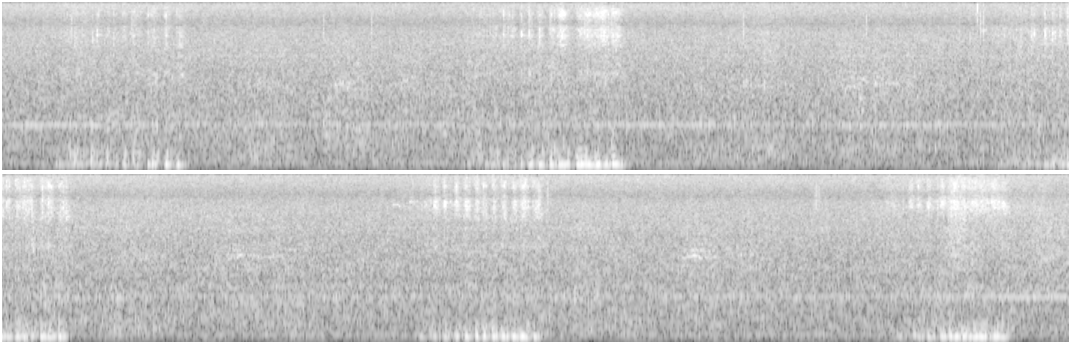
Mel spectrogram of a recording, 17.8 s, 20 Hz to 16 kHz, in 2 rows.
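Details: Blue Persian cat snoring in its sleep: gentle, rhythmic low snores on each breath in, about 15 breaths a minute; ordinary soft snoring.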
